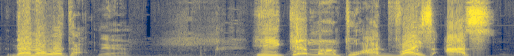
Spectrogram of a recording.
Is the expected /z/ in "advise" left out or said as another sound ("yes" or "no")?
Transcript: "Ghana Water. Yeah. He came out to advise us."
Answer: yes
